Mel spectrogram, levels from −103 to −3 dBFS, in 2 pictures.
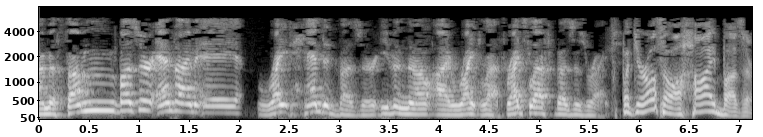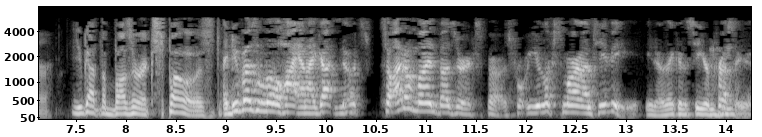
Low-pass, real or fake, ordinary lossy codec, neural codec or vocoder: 7.2 kHz; real; MP3, 24 kbps; none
